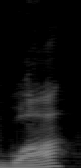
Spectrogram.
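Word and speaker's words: は: or not sorry it's ha um but in in this case it's pronounced wa so that is actually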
